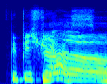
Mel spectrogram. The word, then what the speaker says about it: Pipistrello: Pipistrello. Yes, which Backstage Pass did say that is the pronunciation according to Google, Pipistrello.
